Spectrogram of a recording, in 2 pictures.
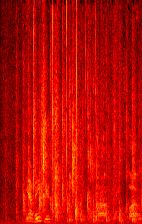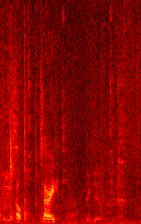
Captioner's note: applause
